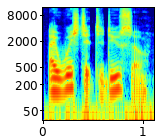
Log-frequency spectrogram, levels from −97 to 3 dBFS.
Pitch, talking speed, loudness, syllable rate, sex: 145 Hz, 325 wpm, -17 LUFS, 6.1 syllables/s, male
